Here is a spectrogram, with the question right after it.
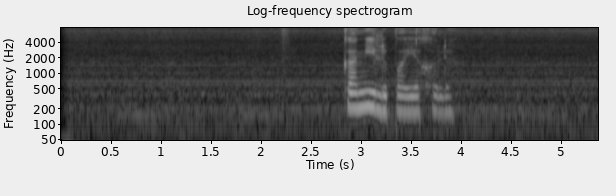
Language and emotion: Russian, neutral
